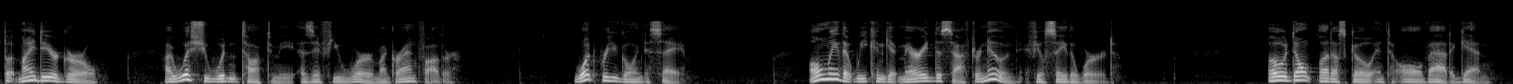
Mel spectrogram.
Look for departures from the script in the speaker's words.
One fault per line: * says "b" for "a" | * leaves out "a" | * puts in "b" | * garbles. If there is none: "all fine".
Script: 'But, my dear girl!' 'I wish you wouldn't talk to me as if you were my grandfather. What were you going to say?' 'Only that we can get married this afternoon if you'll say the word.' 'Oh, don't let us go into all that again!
all fine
